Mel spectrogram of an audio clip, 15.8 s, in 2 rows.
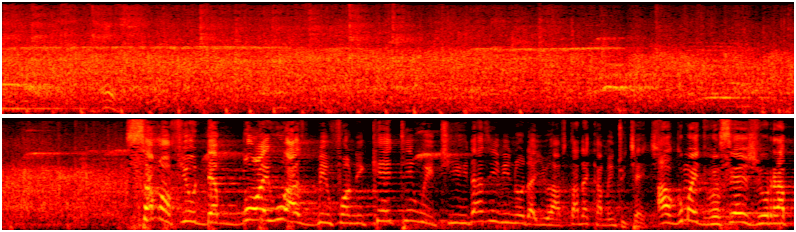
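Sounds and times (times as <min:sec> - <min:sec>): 
church congregation applauding in praise: 0:00.0 - 0:10.0
speech: 0:09.3 - 0:15.8.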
